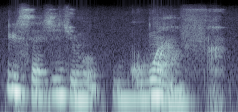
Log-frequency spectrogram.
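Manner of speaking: slow, careful dictation of goinfre; slow down so pupils can write goinfre; teacher dictating goinfre slowly. Shown as a demonstration. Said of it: "Je répète le mot goinfre".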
